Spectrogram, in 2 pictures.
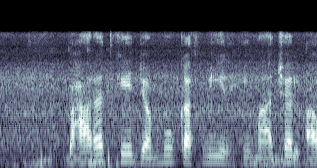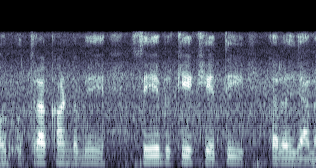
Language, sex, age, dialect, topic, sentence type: Bhojpuri, male, 31-35, Western, agriculture, statement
